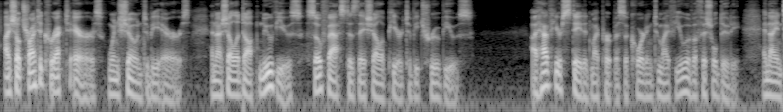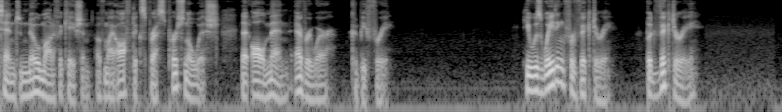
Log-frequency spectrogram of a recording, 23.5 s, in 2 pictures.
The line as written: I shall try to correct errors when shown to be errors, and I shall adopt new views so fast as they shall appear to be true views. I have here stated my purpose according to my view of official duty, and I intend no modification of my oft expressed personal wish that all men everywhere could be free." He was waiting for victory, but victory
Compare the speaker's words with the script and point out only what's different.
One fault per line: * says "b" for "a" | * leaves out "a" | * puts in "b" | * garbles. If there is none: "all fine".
all fine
